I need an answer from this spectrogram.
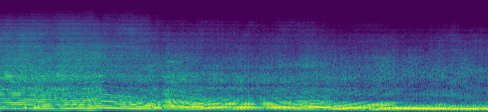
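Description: Single-cylinder speedway motorcycle engine running hard around the track. Its pitch climbs to a peak about two seconds in, then falls away and wavers, and settles into a steadier, lower note near the end.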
